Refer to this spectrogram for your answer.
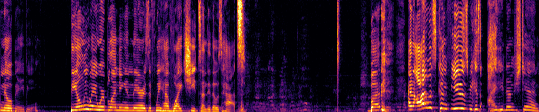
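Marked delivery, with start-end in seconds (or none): none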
